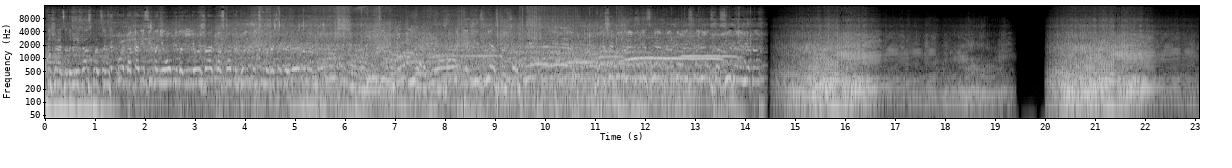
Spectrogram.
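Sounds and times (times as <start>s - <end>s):
drift car engines roaring: 0.0s - 19.3s, 20.0s - 23.0s
drift car tires squealing and skidding: 0.1s - 14.4s
voices babbling at a bikers' holiday celebration: 4.0s - 14.3s.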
